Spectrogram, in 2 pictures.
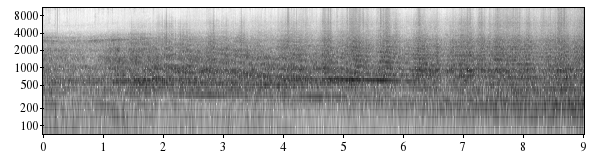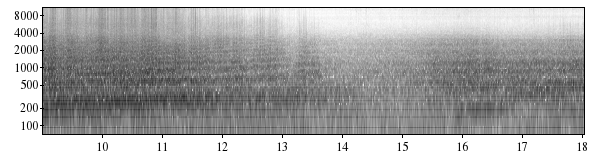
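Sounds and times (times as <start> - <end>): loud rough jet noise: 0.0 - 18.0.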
